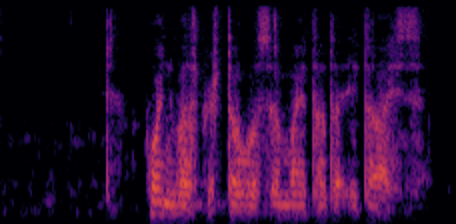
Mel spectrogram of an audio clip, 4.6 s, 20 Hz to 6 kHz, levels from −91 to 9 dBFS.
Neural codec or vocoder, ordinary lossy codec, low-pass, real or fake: vocoder, 22.05 kHz, 80 mel bands, WaveNeXt; AAC, 48 kbps; 5.4 kHz; fake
